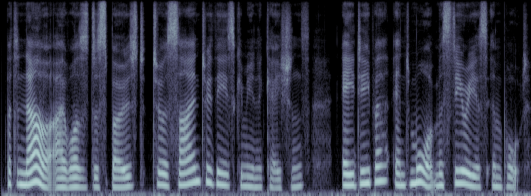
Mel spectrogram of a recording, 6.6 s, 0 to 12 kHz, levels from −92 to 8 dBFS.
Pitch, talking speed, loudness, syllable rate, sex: 190 Hz, 145 wpm, -19 LUFS, 4.7 syllables/s, female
